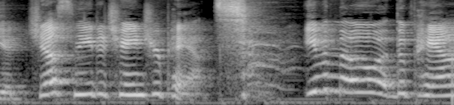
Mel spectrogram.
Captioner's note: laughing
